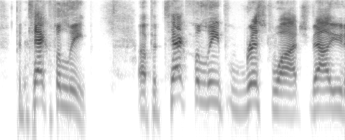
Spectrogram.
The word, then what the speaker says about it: Patek Philippe: his Patek Philippe wristwatch I only know how to pronounce it because I listened to rap music otherwise I would have I would be like Paddock Philippi no no Patek Philippe a Patek Philippe wristwatch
